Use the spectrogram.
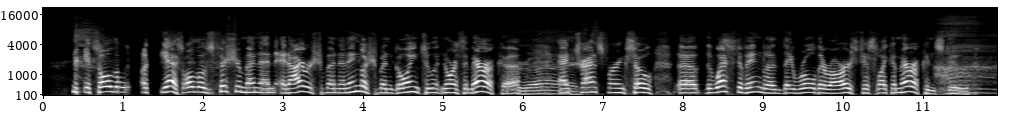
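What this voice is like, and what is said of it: American accent. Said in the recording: “your accent is American”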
